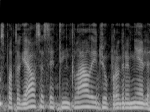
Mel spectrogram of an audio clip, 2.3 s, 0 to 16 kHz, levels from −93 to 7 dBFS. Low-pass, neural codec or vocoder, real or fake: 7.2 kHz; codec, 16 kHz, 4 kbps, FunCodec, trained on Chinese and English, 50 frames a second; fake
